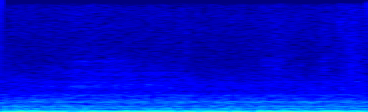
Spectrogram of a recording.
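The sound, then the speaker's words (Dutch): A steady, low rumbling drone of road and engine noise fills the cabin of a moving car on the way to Leeuwarden, constant and fairly loud with no voices. “Ik zit in de auto, ben onderweg naar Leeuwarden. Dus ehm, dat hoor je misschien wel.”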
